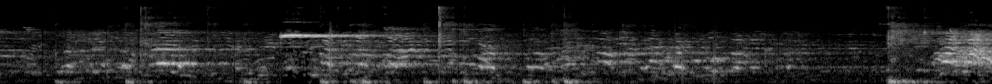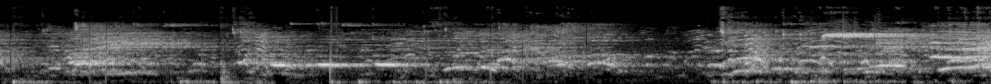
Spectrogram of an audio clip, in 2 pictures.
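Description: A volleyball is hit back and forth with sharp thumps in a large echoing gym.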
